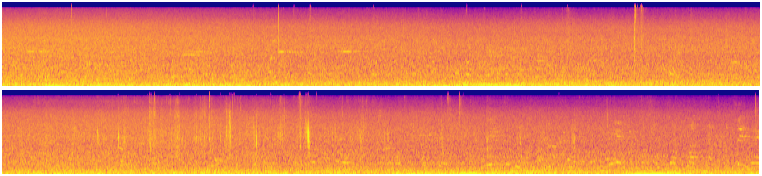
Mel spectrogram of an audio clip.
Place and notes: Östermalm, Stockholm, Suecia - environment park
Ambient sonor tranquil al parc.
Ambient sound quiet park.
Ambiente sonoro tranquilo en el parque.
